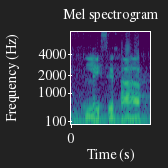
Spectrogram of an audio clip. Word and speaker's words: laissez-faire: My history teacher calls it laissez-faire. I could be wrong. Y'all don't like the French, so how y'all gonna pronounce words?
